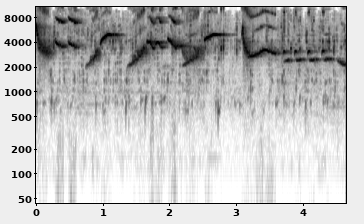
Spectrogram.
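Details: Orange-headed thrush song, played as therapy to get silent caged birds singing: loud, clear whistled phrases sliding up and down, some rising into long bright notes, over a busy background of fainter chirps.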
